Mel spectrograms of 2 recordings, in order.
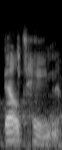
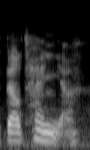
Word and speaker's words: Beltane: And on May 1st, we celebrated Beltane, or as Americans call it, Beltane. But I found the true pronunciation of Beltane that happens on May 1st is Beltane.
